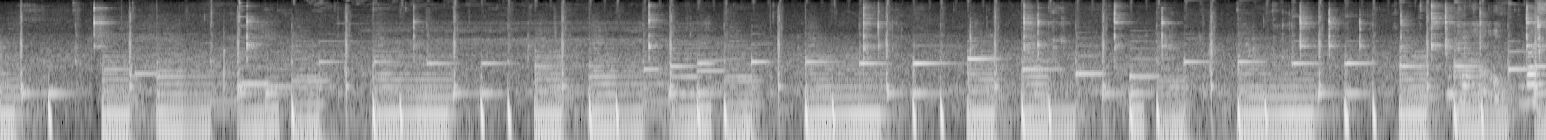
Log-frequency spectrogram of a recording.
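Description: A spoon clinks and scrapes against a bowl while cornflour is stirred with a little water, producing a steady, quiet run of sharp taps and soft wet squishes.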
